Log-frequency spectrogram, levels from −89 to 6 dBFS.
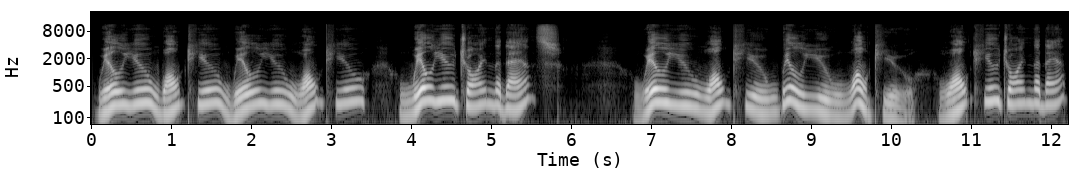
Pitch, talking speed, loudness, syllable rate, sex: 175 Hz, 130 wpm, -19 LUFS, 2.6 syllables/s, male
